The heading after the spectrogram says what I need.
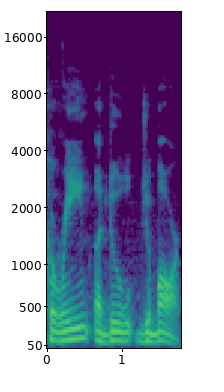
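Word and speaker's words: Kareem Abdul-Jabbar: was one the next was this guy named Kareem adul Jabar did I pronounce that correct you got it ding ding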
